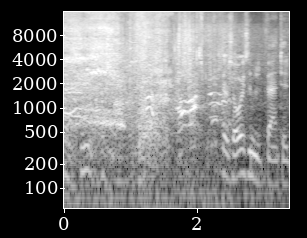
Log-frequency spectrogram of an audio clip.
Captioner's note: growling; grunting; roars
